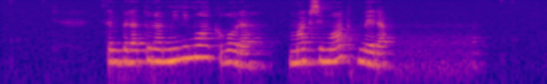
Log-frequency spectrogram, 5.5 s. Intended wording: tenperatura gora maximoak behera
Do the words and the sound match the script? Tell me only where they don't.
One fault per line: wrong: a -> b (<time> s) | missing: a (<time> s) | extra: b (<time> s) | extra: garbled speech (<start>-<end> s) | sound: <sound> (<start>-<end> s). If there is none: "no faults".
extra: minimoak (1.7 s)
